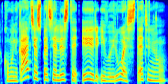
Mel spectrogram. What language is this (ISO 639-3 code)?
lit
